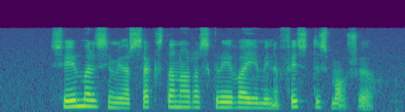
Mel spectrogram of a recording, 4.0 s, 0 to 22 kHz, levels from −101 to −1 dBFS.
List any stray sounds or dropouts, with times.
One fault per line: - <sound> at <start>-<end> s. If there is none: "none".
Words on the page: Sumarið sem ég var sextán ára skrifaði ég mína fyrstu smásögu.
none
